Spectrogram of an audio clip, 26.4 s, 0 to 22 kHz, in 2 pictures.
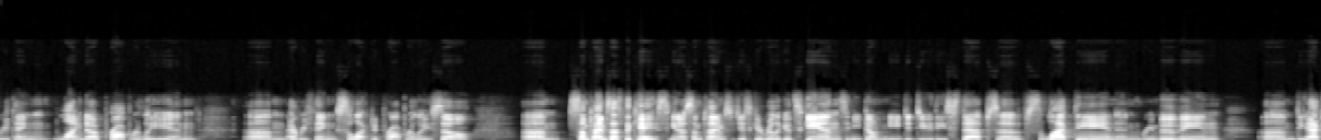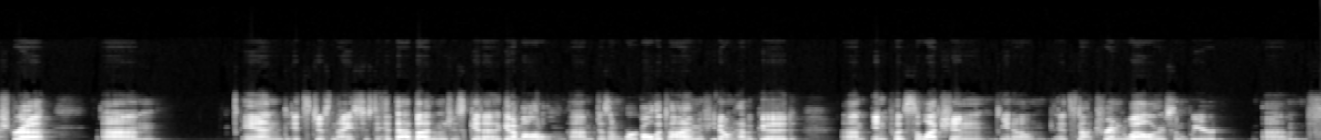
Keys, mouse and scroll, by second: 17.4-19.8 drag, 20.0 right click, 21.7 c, 22.9 right click, 24.0 click, 25.3 right click.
